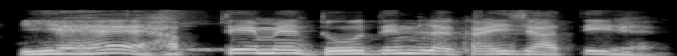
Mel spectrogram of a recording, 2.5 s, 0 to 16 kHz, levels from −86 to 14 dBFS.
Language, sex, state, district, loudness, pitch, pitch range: Hindi, male, Uttar Pradesh, Budaun, -13 LUFS, 180 Hz, 160-200 Hz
